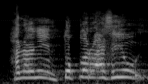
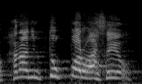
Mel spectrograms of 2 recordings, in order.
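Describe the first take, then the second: First: Mocking order, 똑바로 stressed; 똑바로 said as a cheeky mocking demand; insolent demand. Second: High, put-on sneering voice, 똑바로 stressed; mock God with a sneer on 똑바로; 똑바로 hit in a haughty, taunting voice; insolent mockery. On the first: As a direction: sneer 똑바로 at God. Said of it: "이따위 식으로 나갑니다". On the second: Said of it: "이따위 식으로 얘기를 하죠".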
